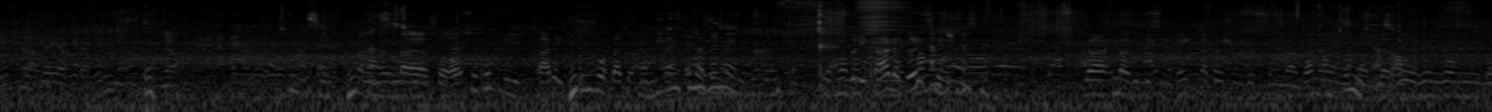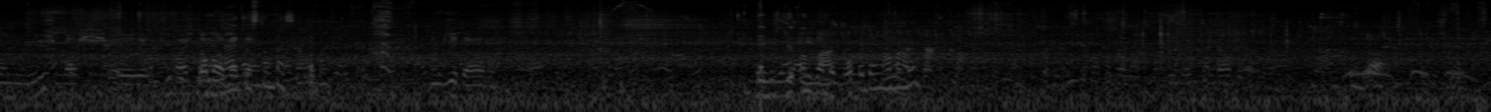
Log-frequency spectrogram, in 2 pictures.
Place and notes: Dahlwitz-Hoppegarten, Hoppegarten, Deutschland - people cake weather park
On the final day of the land art / public objects exhibition of the "Endmoräne" artist group at the Lenné - Park in Hoppegarten, their combined voices make a phantastic surreal radiopiecelet, together with the natural sound environment of the park around us.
